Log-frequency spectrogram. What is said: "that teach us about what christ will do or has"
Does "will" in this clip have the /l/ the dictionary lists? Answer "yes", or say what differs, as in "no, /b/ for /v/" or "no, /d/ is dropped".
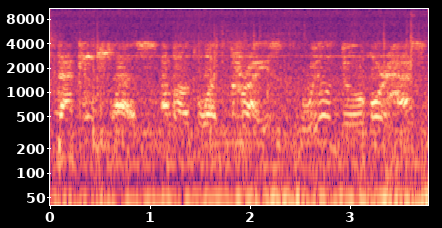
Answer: yes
